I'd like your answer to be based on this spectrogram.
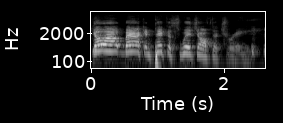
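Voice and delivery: loud, slow Southern order with laughter in it; hammed-up Southern dad. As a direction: holler a mock Southern punishment order. Continues Southern dad ordering kid.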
